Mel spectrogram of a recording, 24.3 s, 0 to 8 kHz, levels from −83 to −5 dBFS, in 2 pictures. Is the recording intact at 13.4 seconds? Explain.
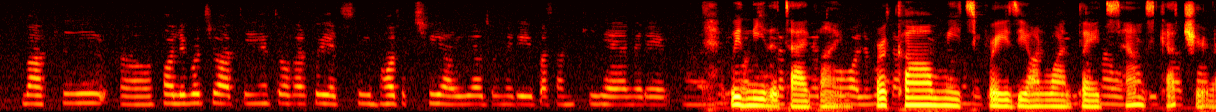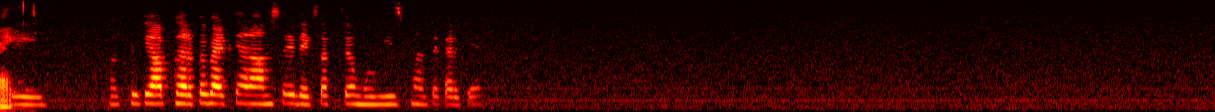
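Yes, the speech is intact at 13.4 seconds, with only the ordinary call microphone processing shaping it, which trims the deepest bass and leaves nothing above 8 kHz.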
